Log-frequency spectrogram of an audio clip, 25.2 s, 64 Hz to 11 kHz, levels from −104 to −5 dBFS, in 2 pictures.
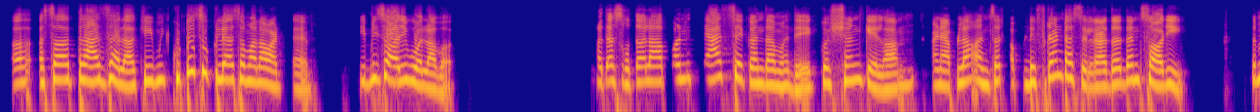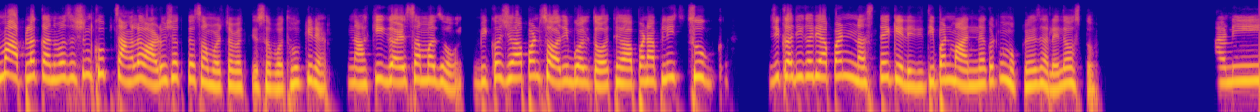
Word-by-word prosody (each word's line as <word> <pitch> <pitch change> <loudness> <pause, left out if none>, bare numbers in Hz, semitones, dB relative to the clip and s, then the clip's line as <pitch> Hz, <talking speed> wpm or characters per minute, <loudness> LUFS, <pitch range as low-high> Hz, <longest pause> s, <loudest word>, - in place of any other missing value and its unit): अ, 245 - 0 0.2
असा 285 +3 +2
त्रास 270 -2 +3
झाला, 235 -8 +3
की 270 0 +2
मी 280 - +1
कुठे 355 +7 +3
चुकले? 340 -8 +2
असं 280 0 0
मला 255 -2 +2
वाटतंय 210 -3 -3 0.5
की 260 - -5
मी 295 +4 +1
सॉरी 270 -4 +3
बोलावं. 210 -10 0 1.5
आता 260 +2 -1
स्वतःला 255 +3 -2
आपण 285 +3 -2
त्याच 300 +1 -2
सेकंदामध्ये 230 - +1
क्वेश्चन 270 +4 0
केला 185 -4 +1 0.4
आणि 225 -1 -2
आपला 245 +5 +1
आन्सर 250 0 +1
उप 235 - -9
डिफरंट 320 +7 +1
असेल 240 -9 0
रादर 210 +3 +2
दॅन 275 +1 +2
सॉरी. 220 -4 +3 0.7
तर - - 0
मग 370 - +4
आपलं 320 0 +3
कन्व्हर्शन 310 +2 0
खूप 370 -1 -2
चांगलं 280 +3 +2
वाढू 255 0 +3
शकतं 295 -1 -1
समोरच्या 220 -4 0
व्यक्तीसोबत. 205 -1 -2
हो 245 - +3
की 280 - +1
नाही? 210 -5 0 0.3
ना 230 -1 +1
की 295 -1 +2
गैरसमज 275 0 +1
होऊन. 195 - -3 0.2
बिकॉज 275 +4 -1
जेव्हा 305 +1 +3
आपण 335 +2 0
सॉरी 260 0 +3
बोलतो, 230 -4 +2
तेव्हा 245 -2 +3
आपण 270 +3 0
आपली 290 +4 0 0.2
चूक, 315 -7 +1 0.5
जी 315 - -1
कधी-कधी 330 +1 +2
आपण 330 +2 +1
नसते 270 +5 +1
केलेली, 215 -6 +1
ती 255 - +3
पण 285 0 +3
मान्य 230 -2 +2
करून 280 +3 -1
मोकळे 220 -1 +1
झालेला 225 0 +1
असतो. 240 - -4 1.2
आणि 260 +2 0
260 Hz, 165 wpm, -23 LUFS, 230-295 Hz, 1.5 s, मग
